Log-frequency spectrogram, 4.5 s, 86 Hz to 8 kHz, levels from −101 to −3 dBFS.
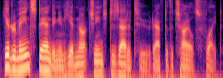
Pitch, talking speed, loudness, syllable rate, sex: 95 Hz, 190 wpm, -19 LUFS, 5.0 syllables/s, male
